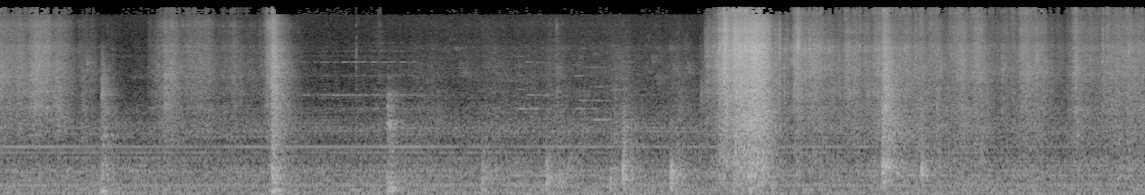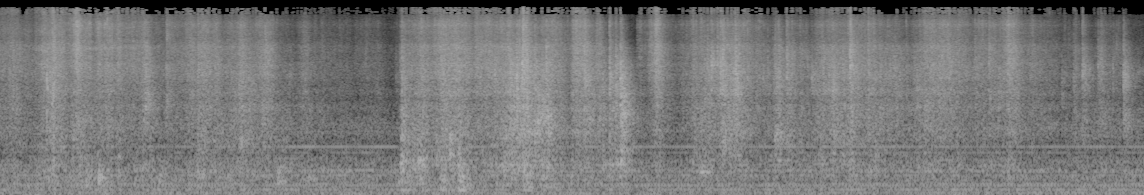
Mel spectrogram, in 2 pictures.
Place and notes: Madison Ave, Bldg V - HouseGrocs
